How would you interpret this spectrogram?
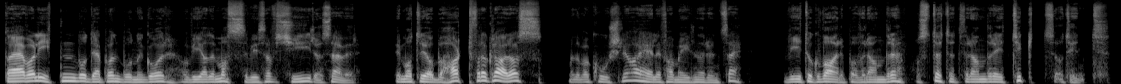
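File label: no dub man, Norwegian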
